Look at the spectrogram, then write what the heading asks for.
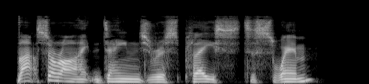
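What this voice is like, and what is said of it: Thin nasal northern English accent. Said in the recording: “He spoke in a thin, nasal northern accent.”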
